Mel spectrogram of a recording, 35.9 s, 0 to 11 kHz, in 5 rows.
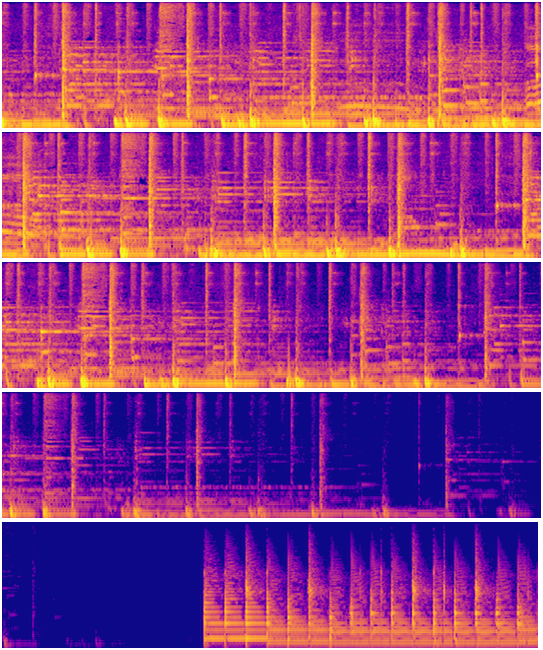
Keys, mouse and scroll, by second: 0.2 i, 8.8 i, 12.4 e, 15.0 s, 22.1-22.6 scroll up 1, 22.6-23.2 scroll up 6, 23.2-23.7 scroll down 1, 23.7-24.7 middle drag, 24.7-25.3 scroll down 2, 25.3-27.5 middle drag, 27.5-28.2 scroll down 2, 29.2 click, 29.6-30.1 scroll down 1, 30.1-31.4 middle drag, 31.4-32.1 scroll down 2, 33.8 middle click, 35.2-35.6 scroll up 4, 35.6-35.8 shift+middle drag.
